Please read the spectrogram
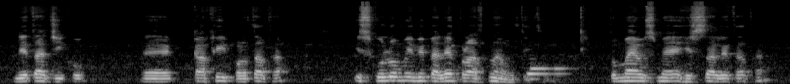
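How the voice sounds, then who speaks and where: Over noticeable background noise, a man with a fairly high pitch and ordinary pitch variation speaks with long, frequent pauses. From Bhagalpur, Bihar, India. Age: 70s. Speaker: Gandhi impersonator actor and motivational speaker. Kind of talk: interview. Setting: live video interview.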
